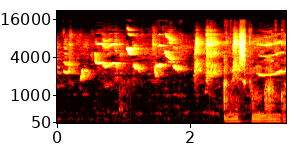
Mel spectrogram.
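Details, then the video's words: Orange-headed thrush singing: varied high whistled and chirping phrases in quick bursts, later mixed with harsher buzzy notes, recorded indoors. "Anis kembang kolset"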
